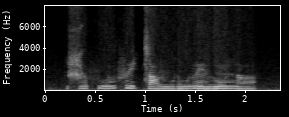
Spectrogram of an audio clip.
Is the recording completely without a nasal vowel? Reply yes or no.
no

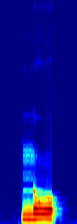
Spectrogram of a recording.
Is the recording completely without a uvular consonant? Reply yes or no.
yes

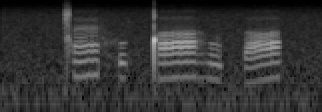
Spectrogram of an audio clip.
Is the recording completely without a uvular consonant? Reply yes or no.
yes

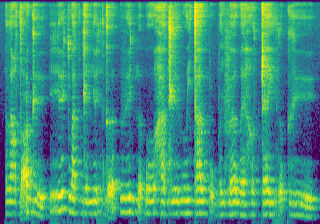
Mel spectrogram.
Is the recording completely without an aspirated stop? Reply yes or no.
yes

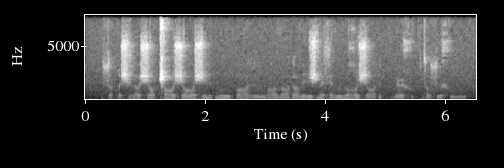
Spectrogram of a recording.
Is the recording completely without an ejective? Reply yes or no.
yes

